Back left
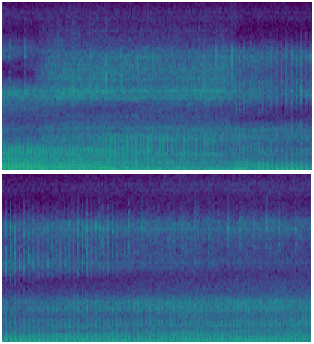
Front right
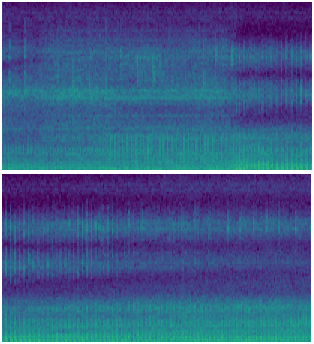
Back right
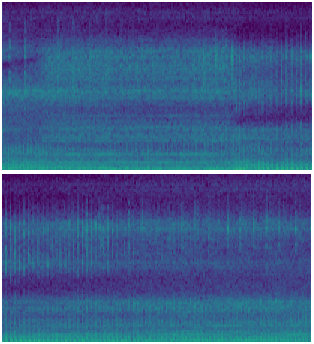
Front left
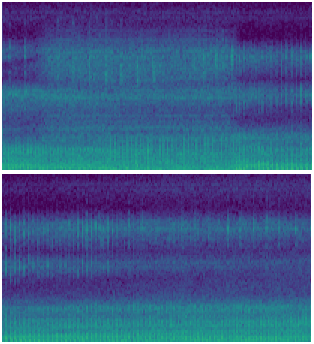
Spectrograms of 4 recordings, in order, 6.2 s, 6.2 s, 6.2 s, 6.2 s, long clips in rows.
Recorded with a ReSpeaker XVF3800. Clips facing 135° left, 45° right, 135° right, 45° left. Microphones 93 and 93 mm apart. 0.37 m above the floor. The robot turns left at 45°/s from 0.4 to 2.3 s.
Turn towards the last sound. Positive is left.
turn(degrees=5)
